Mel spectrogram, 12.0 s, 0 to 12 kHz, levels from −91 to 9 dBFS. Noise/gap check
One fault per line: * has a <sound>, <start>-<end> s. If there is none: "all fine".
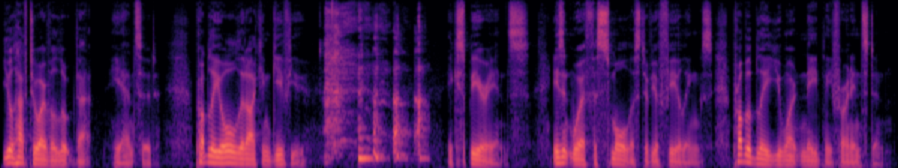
* has a laugh, 4.2-5.7 s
